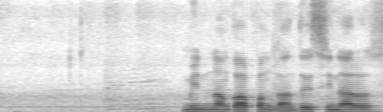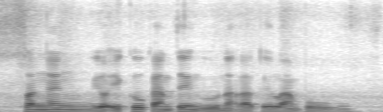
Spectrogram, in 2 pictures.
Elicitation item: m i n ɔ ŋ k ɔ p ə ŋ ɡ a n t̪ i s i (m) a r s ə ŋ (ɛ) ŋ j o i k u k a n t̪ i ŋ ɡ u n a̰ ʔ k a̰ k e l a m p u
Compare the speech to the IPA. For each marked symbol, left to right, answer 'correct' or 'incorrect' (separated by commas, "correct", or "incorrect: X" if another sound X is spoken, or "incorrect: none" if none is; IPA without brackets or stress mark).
incorrect: n, correct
